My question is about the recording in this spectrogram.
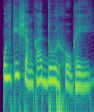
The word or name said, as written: शंका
